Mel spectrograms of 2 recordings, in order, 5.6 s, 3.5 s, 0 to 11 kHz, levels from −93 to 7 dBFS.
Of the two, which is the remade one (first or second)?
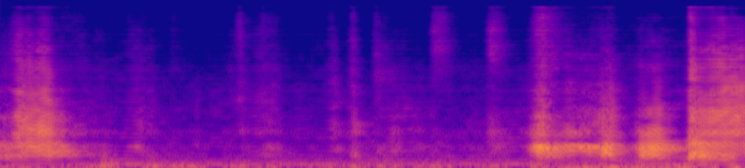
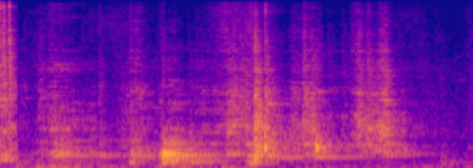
first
